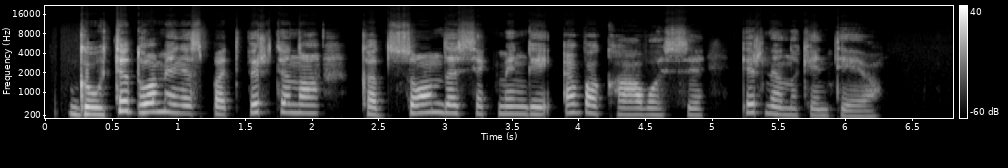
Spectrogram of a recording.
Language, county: Lithuanian, Kaunas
